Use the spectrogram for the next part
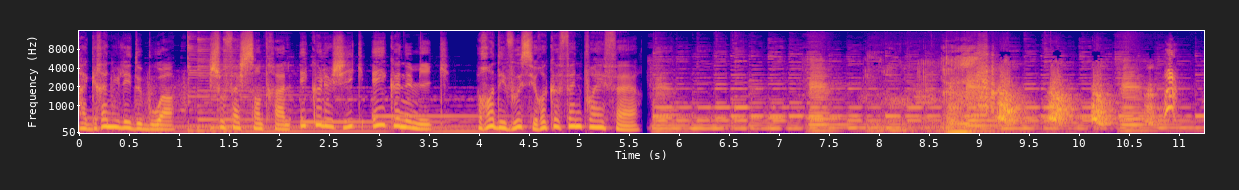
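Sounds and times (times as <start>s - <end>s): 
speech: 0.0s - 6.1s
dog barking: 8.9s - 11.2s.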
